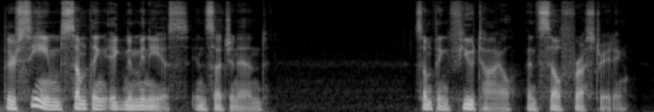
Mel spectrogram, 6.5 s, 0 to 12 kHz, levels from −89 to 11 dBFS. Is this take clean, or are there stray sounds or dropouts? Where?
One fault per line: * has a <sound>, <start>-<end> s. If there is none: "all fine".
all fine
